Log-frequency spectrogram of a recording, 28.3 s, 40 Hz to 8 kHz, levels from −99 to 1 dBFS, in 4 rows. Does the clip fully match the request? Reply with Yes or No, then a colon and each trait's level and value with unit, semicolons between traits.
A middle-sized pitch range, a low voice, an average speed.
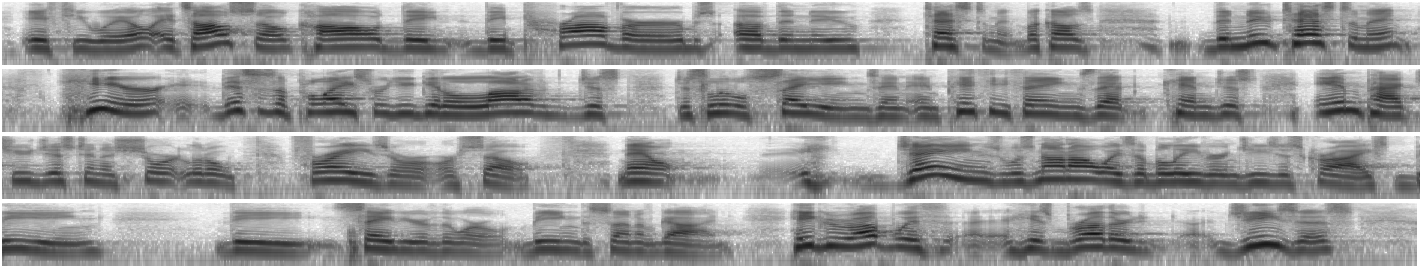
No: average, 3.8 semitones; medium, 175 Hz; average, 165 wpm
